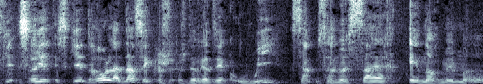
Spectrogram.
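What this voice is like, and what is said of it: Strong Québécois French accent. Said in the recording (French): “tu as un accent québécois assez fort”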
